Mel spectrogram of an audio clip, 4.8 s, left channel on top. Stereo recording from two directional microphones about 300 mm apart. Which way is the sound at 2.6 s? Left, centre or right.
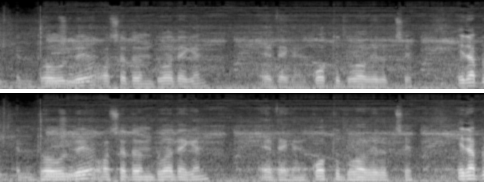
Right.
